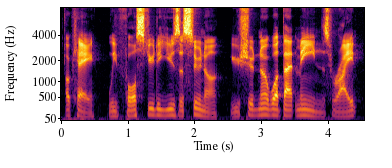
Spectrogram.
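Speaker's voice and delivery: loud sarcastic ribbing; mocking game voice. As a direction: rub it in like a smug designer. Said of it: "so it's like".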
